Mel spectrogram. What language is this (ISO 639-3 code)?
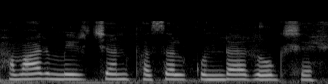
mag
